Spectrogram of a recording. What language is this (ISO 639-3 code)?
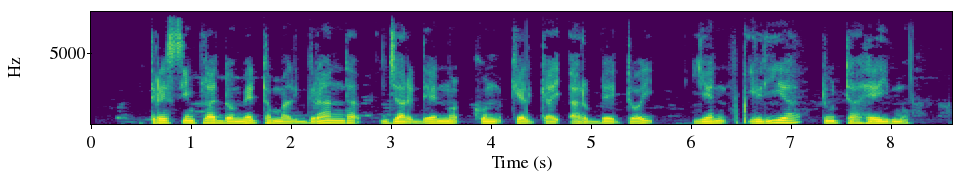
epo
